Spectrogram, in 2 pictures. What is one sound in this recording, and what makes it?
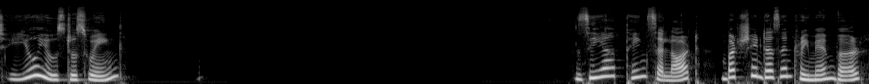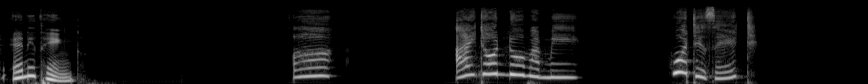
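A young girl speaks in a lively, animated voice, close to a microphone.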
